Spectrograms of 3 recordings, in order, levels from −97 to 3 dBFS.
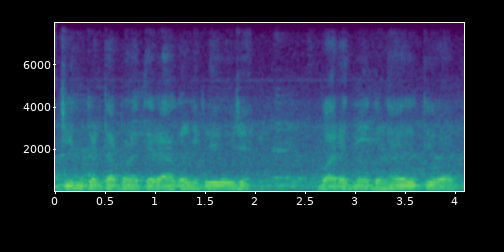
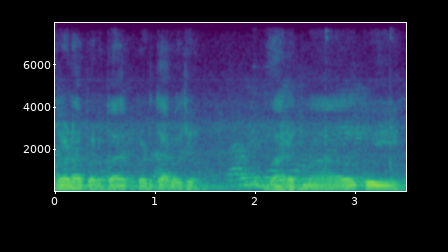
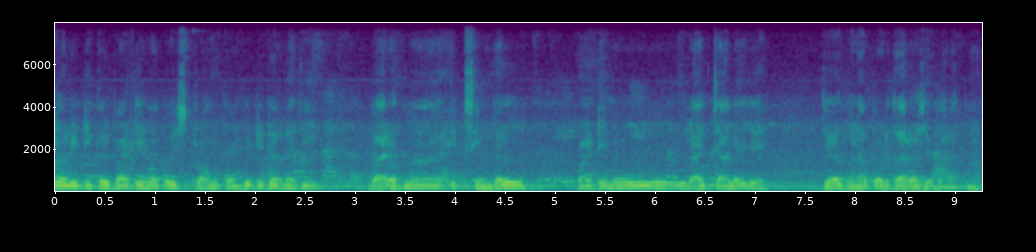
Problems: constant background noise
